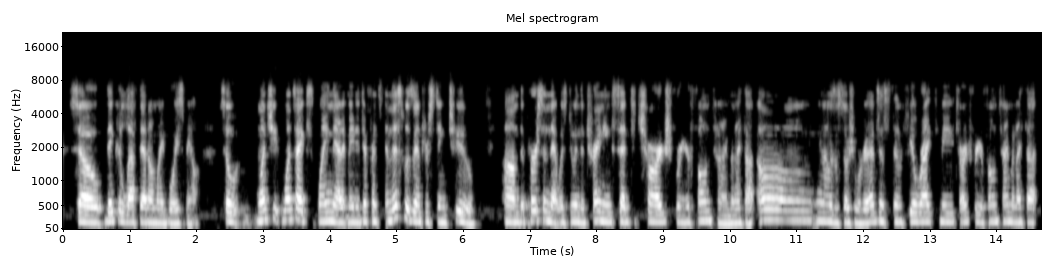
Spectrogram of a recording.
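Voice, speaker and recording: A woman counselor giving a casual talk on a video call, chatty and laughing often, with many ums. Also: fairly low pitch. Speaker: mental health counselor. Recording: dull lo-fi call audio.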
